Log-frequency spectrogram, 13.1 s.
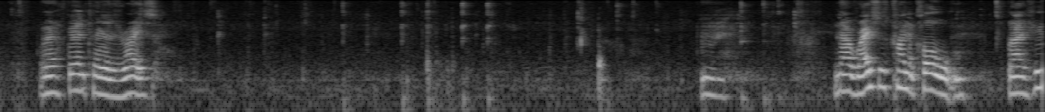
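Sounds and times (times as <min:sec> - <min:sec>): close chewing with mouth smacks: 0:02.1 - 0:08.8.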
